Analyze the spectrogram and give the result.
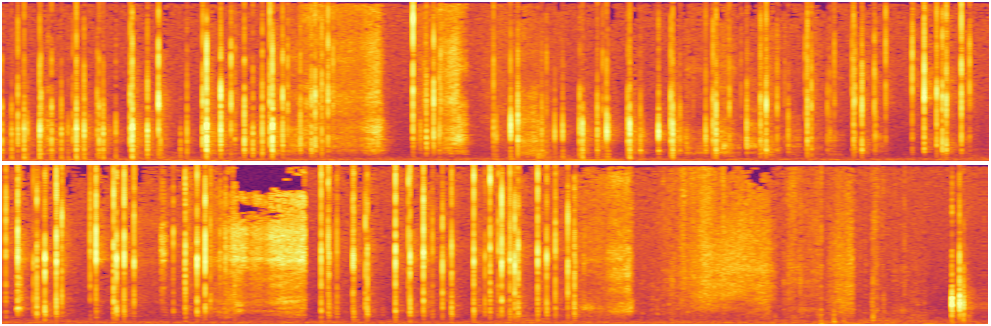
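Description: Long nails tap and scratch the lid of a closed silver aluminum laptop, first lying flat and then held upright. Rapid, dense, bright clicks and scrapes sound with almost no ring, over a faint low hum.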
